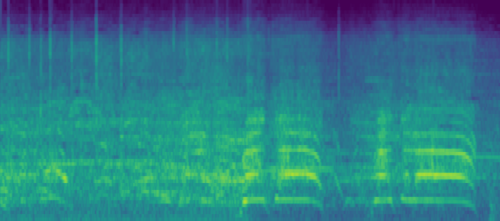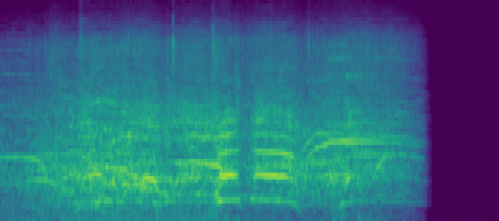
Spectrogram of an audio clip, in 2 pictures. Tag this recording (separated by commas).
Speech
